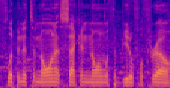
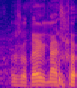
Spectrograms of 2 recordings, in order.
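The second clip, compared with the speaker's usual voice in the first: speaking with mouth full, munching and chewing. A baseball commentator calls the count while eating a snack: talking with mouth full. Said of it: "Sorry, I'm just munching on".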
